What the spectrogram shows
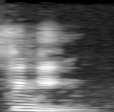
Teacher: the g is used instead of ng in the middle of the word.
